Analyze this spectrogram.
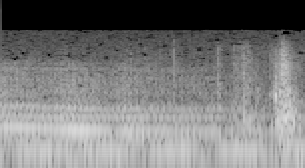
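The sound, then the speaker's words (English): A car engine rumbles low and steady as the vehicle slows and pulls in to park at a fiesta barbecue party, followed by a brief, louder scuffing noise near the end. No one speaks. “Well, let's park this thing and join the crowd.”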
